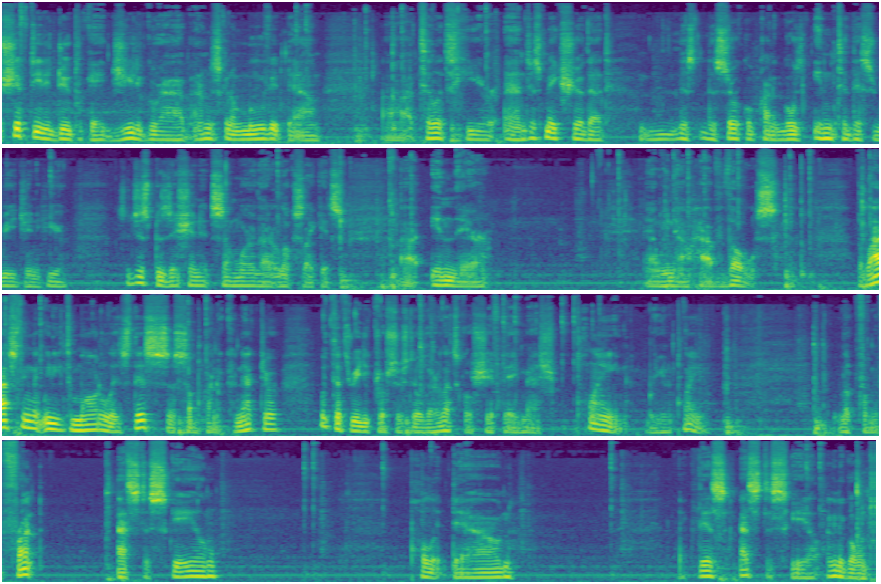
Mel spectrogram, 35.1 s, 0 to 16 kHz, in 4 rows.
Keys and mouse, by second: 3.0 click, 3.7 shift+middle click, 4.7 shift+middle click, 9.3-11.5 drag, 12.2 Tab, 12.7 alt+a, 12.9-15.0 middle drag, 15.5 shift+middle click, 15.9 middle drag, 16.7 shift+middle drag, 17.5 shift+middle click, 17.7 middle drag, 19.4 shift+middle click, 21.8 shift+a, 25.7 Tab, 25.7 KP_1, 27.4 s, 29.4 click, 30.1-32.4 drag, 33.5 s, 34.4 click, 34.9 z.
